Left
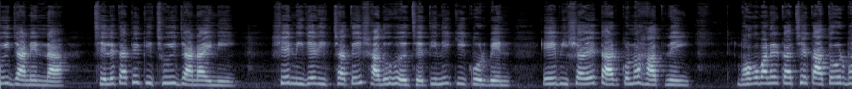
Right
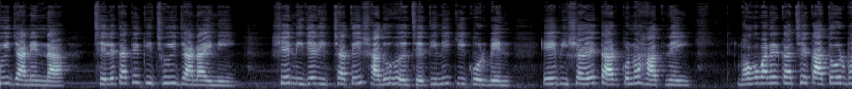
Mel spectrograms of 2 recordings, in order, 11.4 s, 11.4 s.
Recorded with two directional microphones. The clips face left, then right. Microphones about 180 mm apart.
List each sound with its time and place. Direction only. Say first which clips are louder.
0.0 s speech: left 3 dB; 40° left (ahead or behind)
